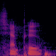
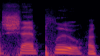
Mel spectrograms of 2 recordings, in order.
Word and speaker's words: Champloo: Shampoo. It's Champloo. There's no That's how they say it. It's champ, so CHAMPLOO. Champloo.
